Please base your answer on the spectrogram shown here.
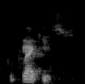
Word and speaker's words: Kouklakis: So it's Kouklakis. Kouklakis. Oh, yeah, all right. That's perfect.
